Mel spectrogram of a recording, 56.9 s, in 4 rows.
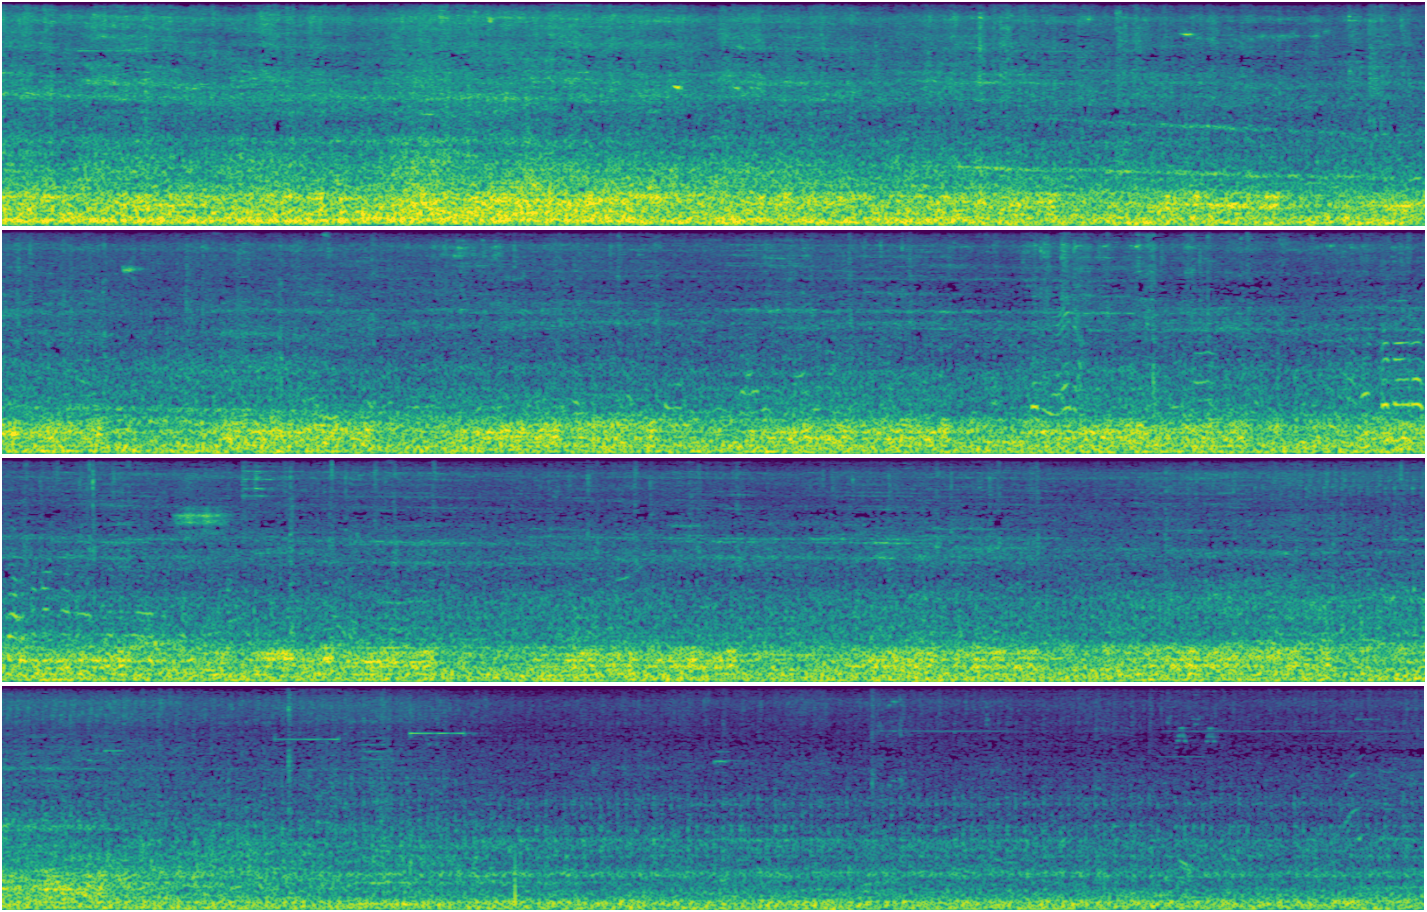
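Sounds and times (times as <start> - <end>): train wheels rolling on rails: 0.0 - 56.9.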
